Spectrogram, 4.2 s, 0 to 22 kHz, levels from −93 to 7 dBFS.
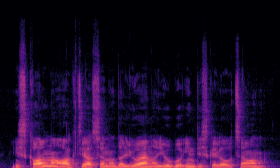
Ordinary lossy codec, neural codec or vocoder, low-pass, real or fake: none; none; 19.8 kHz; real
